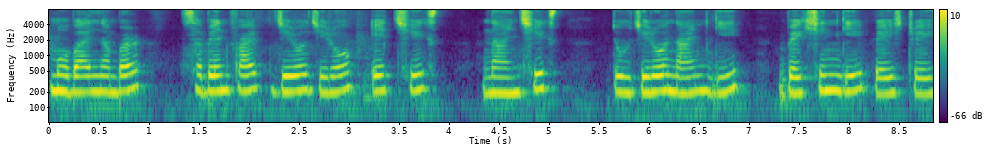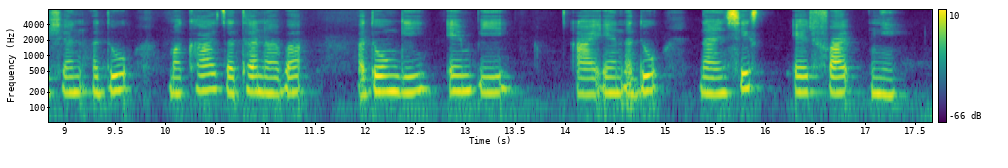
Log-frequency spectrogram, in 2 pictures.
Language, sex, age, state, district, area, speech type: Manipuri, female, 18-30, Manipur, Imphal West, rural, read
